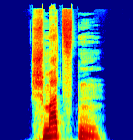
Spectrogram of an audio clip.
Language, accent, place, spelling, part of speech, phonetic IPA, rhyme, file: German, Germany, Berlin, schmatzten, verb, [ˈʃmat͡stn̩], -at͡stn̩, De-schmatzten.ogg
- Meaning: inflection of schmatzen: 1. first/third-person plural preterite 2. first/third-person plural subjunctive II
